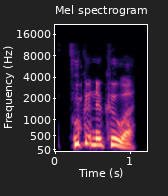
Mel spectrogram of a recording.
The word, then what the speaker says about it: Puka Nacua: Puka Nacua. – Puka Nacua making waves on the NFL gridiron.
